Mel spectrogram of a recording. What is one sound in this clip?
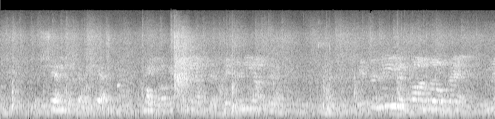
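Bodies thump and scuffle on a padded mat.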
